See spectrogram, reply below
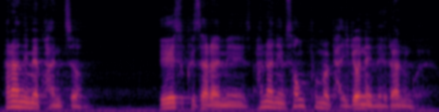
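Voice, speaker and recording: Brief: thirties male pastor, chatty Sunday sermon, checks in with the congregation, drops soft and low for God's lines. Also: expressive, fast. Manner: conversational, asks the congregation for agreement; acts out God's gentle speech in a soft low voice. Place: church sanctuary.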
